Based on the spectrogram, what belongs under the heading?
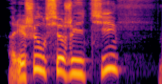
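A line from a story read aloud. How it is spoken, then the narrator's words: Sad flat statement. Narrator (Russian): грустно констатировал артефакт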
